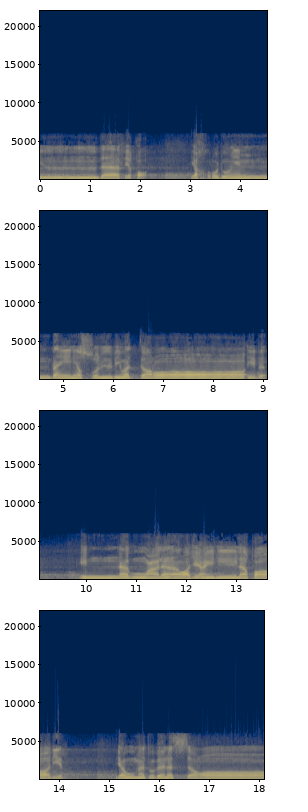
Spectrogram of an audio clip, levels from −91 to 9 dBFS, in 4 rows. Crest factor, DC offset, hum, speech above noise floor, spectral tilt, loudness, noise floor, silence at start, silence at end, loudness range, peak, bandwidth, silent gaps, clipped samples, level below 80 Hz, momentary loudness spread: 14 dB; under 0.1%; none; 22 dB; -8 dB/octave; -21 LUFS; -43 dBFS; 0 s; 0 s; 5 LU; -8 dBFS; 6.2 kHz; none; under 0.1%; -54 dBFS; 11 LU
